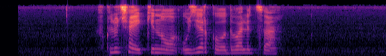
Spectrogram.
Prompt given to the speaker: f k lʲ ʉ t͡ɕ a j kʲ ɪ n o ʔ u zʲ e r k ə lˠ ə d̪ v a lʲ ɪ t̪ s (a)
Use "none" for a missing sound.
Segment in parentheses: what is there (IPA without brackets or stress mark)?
a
